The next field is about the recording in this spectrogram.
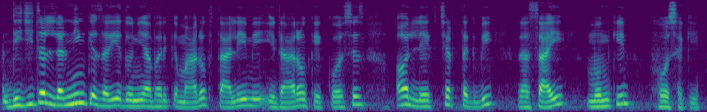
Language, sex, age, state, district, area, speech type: Urdu, male, 18-30, Delhi, North West Delhi, urban, spontaneous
